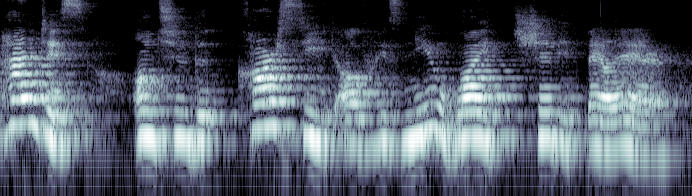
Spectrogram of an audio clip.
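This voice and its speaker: A woman at a high pitch and very slow pace, with audible room echo. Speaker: storyteller. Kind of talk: personal story monologue. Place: home room.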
